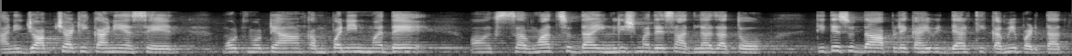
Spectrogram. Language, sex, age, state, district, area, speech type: Marathi, female, 45-60, Maharashtra, Nashik, urban, spontaneous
